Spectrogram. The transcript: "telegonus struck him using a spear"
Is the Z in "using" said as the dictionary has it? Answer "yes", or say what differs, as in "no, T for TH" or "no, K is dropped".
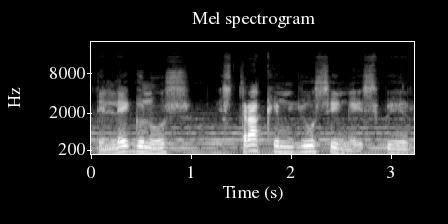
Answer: no, S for Z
